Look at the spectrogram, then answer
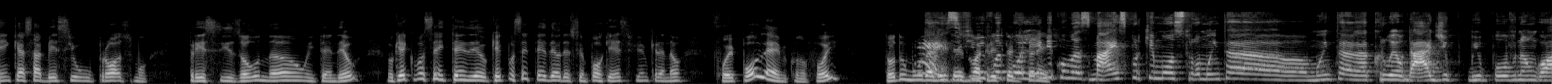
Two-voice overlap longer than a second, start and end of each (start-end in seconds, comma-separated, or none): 9.1-10.7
